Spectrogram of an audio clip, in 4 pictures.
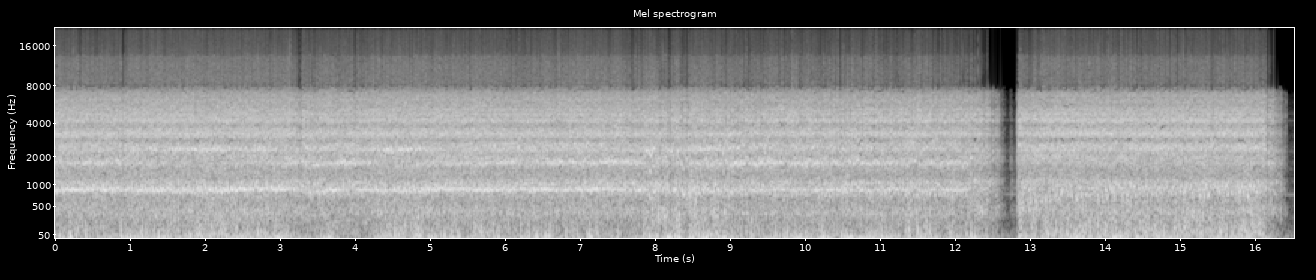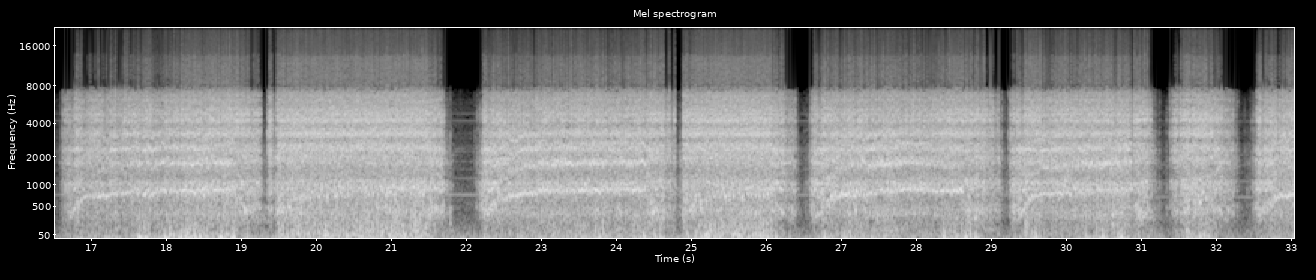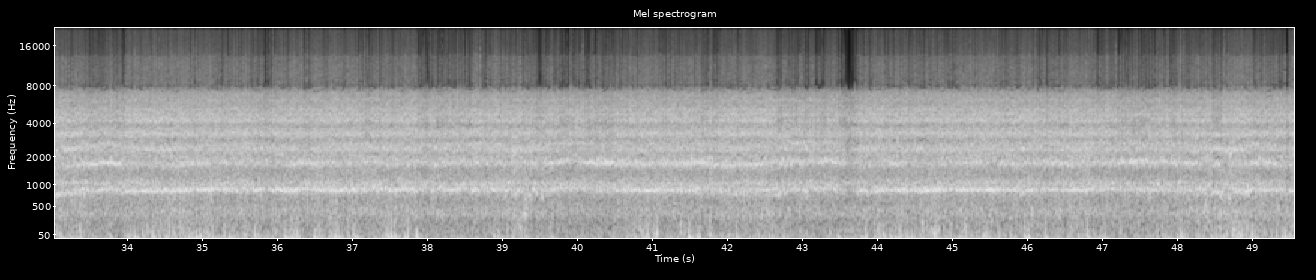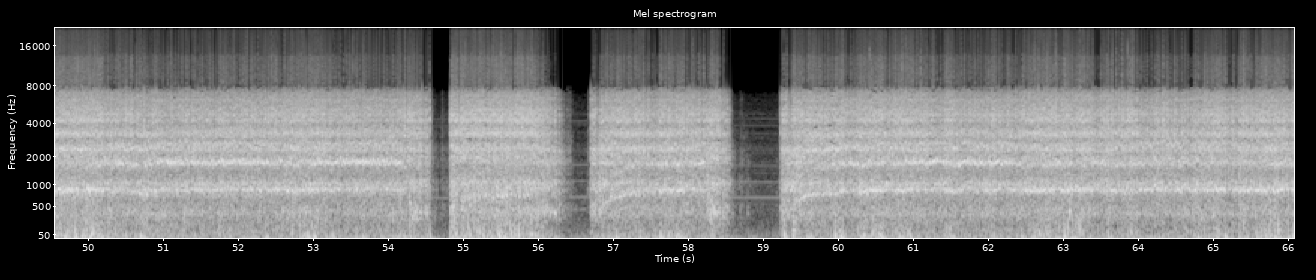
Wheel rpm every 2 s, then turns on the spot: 220, 220, 230, 240, 220, 210, 130, 210, 140, 160, 180, 170, 150, 140, 130, 120, 140, 230, 230, 230, 230, 220, 230, 240, 220, 220, 230, 140, 130, 100, 230, 230, 230.
none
